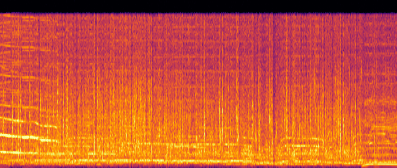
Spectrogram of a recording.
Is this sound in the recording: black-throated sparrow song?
no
